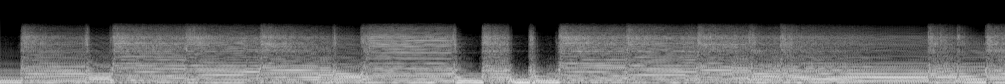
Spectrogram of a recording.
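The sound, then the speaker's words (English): A Vox AC30 guitar amp, turned fully up on its top boost channel with the bass rolled off, roars with heavily distorted electric guitar chords, loud and sustained without a break and with only brief dips between strums. “I actually didn't do any sort of sound clip with the AC30 cranked up all the way. So I've cranked it up all the way on a top boost channel, rolled the bass off”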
